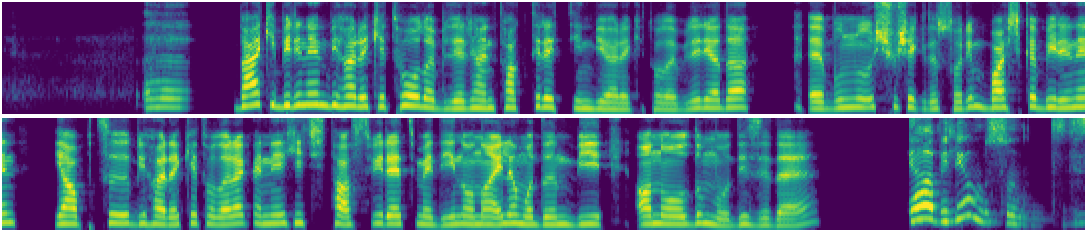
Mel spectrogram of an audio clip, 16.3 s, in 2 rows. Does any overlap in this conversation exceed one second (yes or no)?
no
